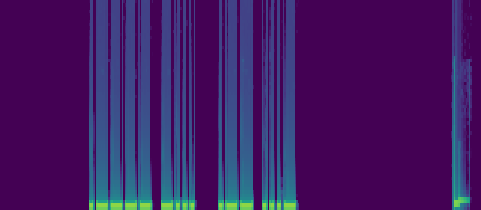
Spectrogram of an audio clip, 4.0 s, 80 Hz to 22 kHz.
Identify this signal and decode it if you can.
Morse code, heard as a keyed tone, about 40 wpm, 700 Hz. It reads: 1B WV
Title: Field Day Exchanges Encore - 40wpm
